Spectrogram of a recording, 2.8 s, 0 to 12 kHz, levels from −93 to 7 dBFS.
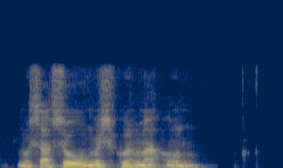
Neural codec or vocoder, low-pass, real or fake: codec, 16 kHz, 1 kbps, FunCodec, trained on Chinese and English, 50 frames a second; 7.2 kHz; fake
